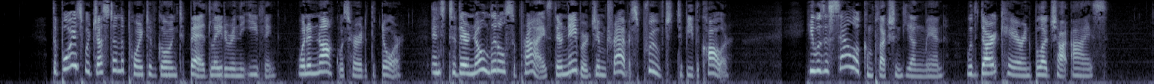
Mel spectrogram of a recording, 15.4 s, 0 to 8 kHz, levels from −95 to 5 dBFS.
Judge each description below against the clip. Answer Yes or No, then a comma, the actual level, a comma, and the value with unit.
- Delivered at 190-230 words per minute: Yes, average, 200 wpm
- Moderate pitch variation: No, wide, 6.7 semitones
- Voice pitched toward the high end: Yes, high, 240 Hz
